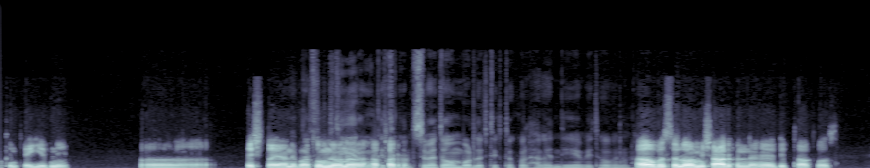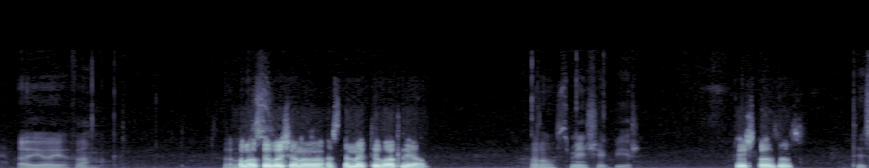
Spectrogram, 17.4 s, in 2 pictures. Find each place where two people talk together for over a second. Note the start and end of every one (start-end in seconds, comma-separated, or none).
2.9-4.1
